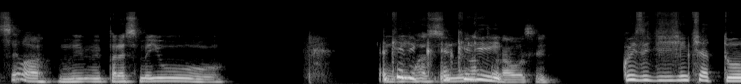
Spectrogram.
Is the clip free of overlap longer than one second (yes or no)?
no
